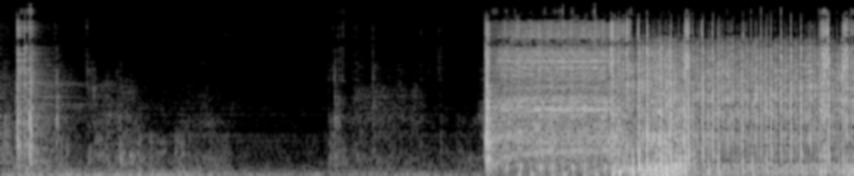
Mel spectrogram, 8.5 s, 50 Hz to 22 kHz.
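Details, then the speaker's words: Honda engine repowering a Case 1816 skid loader: after a quiet stretch it catches and settles into a loud, harsh, fast-firing run; very noisy, cause unclear. "I can start it up for you. It's pretty freaking loud."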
